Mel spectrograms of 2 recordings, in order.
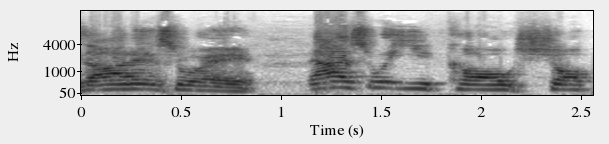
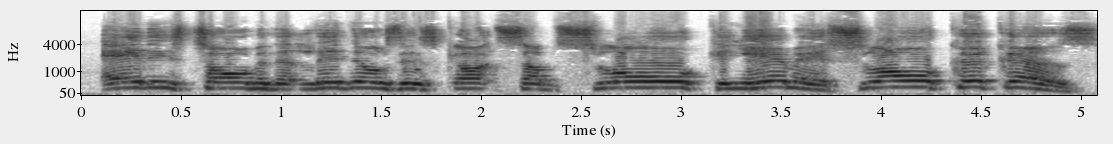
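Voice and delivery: high-pitched yelling, shouting; 5 semitones higher, 3 dB louder than usual. Show host talking to someone live on air, shouting. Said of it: "He's shouting".

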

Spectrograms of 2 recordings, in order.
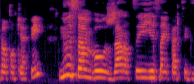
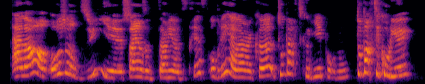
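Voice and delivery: strange, put-on Italian accent; 3 semitones higher than usual. Speaking to the listeners, in a fake italian accent. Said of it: "[name] est devenue italienne".

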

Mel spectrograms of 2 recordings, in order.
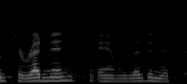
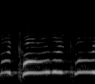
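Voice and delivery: mock very high-pitched, very loud bawling, weeping wail; 14 dB louder than usual. Retelling a woman rushing into their condo, imitating someone bawling. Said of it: "rushing in and is just bawling, weeping".

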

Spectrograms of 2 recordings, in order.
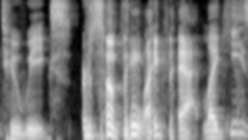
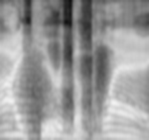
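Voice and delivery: very slow, drawn-out, unhinged, crazed shouting; 4 semitones higher than usual. Picturing him at the end, yelling at somebody: imitating a crazed yell. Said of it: "he's just yelling at somebody like".

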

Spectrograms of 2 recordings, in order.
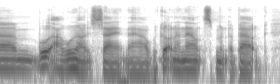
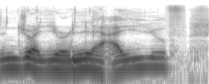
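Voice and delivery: robot voice, louder and slower; 8 dB louder than usual. Signing off a podcast, repeating the other speaker's sign-off in a robot voice. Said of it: "It was a well timed robot voice".

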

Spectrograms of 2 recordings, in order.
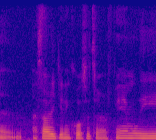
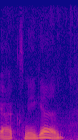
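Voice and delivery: plain

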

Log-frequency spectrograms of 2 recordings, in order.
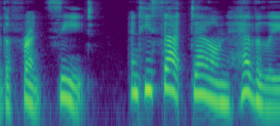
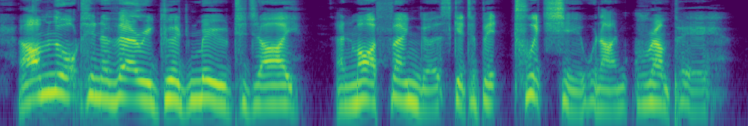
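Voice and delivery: sneering, rough and loud; 9 dB louder than usual. Reading a story, the gunman in the trench coat warns Mr. Wilder: rough sneering voice. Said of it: "It was the pale-haired man in the trench coat, the one with the gun, / a rough voice said in his ear. He turned his head very slightly. It was the pale-haired man in the trench coat, the one with the".

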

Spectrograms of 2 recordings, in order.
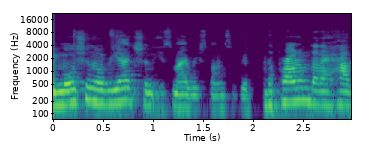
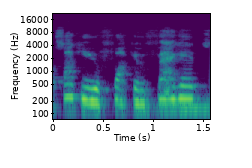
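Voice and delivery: sudden acted outburst, shouted high-pitched; 5 semitones higher, 3 dB quieter than usual. Retelling what a client shouted at work: imitating someone shouting. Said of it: "And he shouts".

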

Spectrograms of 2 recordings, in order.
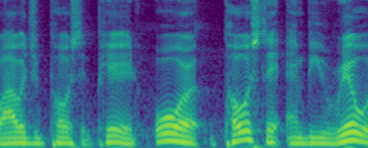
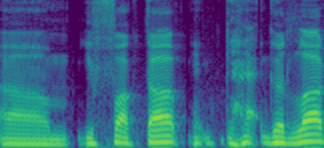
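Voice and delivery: usual speaking voice

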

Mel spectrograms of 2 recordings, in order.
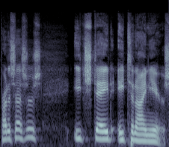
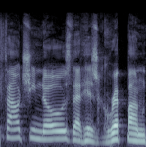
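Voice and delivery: normal talking voice

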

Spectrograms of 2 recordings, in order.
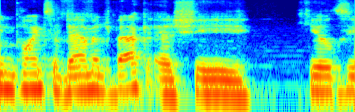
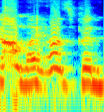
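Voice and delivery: voicing an orc woman; 8 semitones higher than usual. Voicing Zanasha as she rushes to heal a fallen husband: voicing Zanasha the orc. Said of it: "She's like".

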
